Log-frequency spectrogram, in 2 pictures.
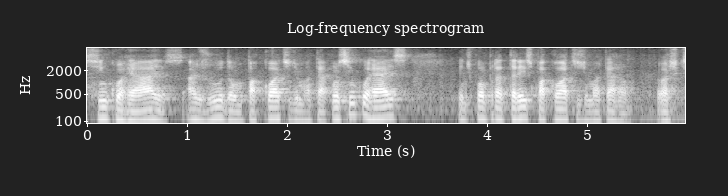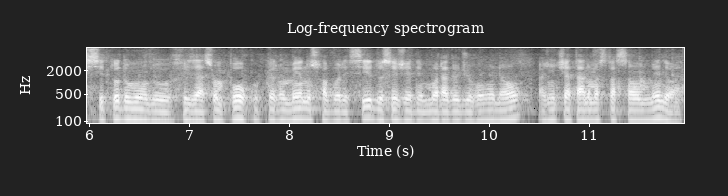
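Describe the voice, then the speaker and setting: Using fairly even intonation, a man speaks at a fairly quick pace in a fairly low, dark, mellow voice. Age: 40s. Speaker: journalist and radio broadcaster. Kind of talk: interview testimony.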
